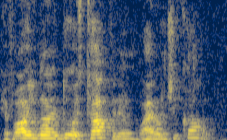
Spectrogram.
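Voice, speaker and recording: A man's voice: on the high side, lively intonation, rapid-fire, a little mellow, pitched above the performer's own voice, close to an everyday voice. A man voicing a cocky, defiant city teenager who talks back to gangsters. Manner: mouthy, defiant, smart-alecky. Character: cocky streetwise teen boy from the city. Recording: roomy echo.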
